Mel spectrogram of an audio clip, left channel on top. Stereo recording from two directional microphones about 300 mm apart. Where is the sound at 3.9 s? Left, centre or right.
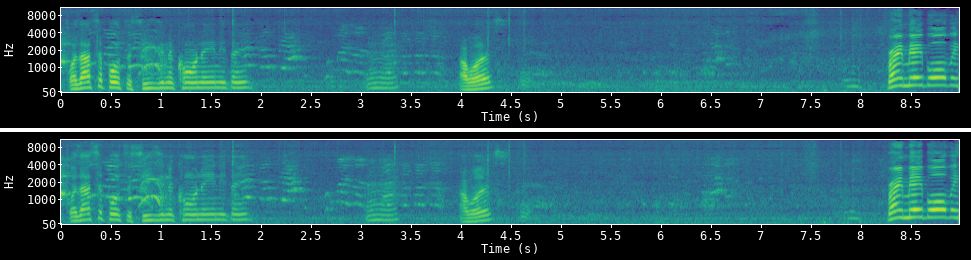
Centre.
